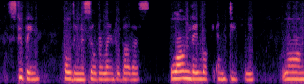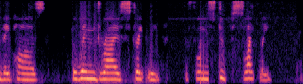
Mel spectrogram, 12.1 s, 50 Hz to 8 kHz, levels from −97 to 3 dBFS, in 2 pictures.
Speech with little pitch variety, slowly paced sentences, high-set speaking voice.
Yes: narrow, 1.6 semitones; slow, 115 wpm; high, 225 Hz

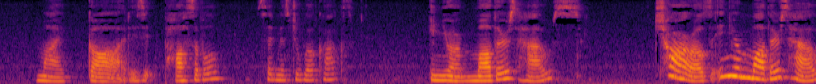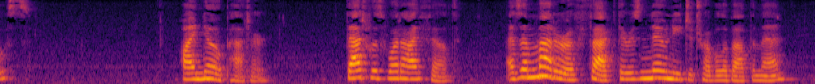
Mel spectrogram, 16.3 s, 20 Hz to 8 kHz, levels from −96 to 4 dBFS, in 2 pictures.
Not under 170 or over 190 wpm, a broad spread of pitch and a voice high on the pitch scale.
No: average, 145 wpm; wide, 6.6 semitones; high, 195 Hz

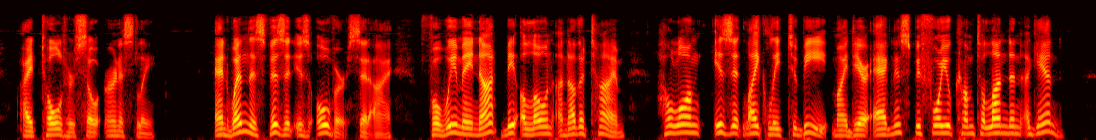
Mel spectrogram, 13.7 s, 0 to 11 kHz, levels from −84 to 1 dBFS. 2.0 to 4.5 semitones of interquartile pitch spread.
No: average, 5.1 semitones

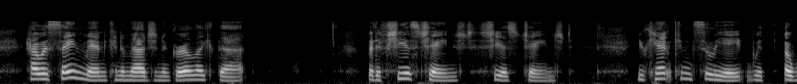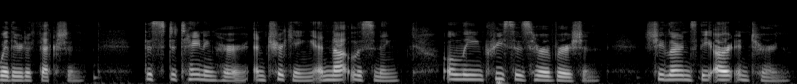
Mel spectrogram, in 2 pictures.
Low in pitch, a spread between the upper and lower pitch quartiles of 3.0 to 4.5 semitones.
No: high, 205 Hz; average, 3.5 semitones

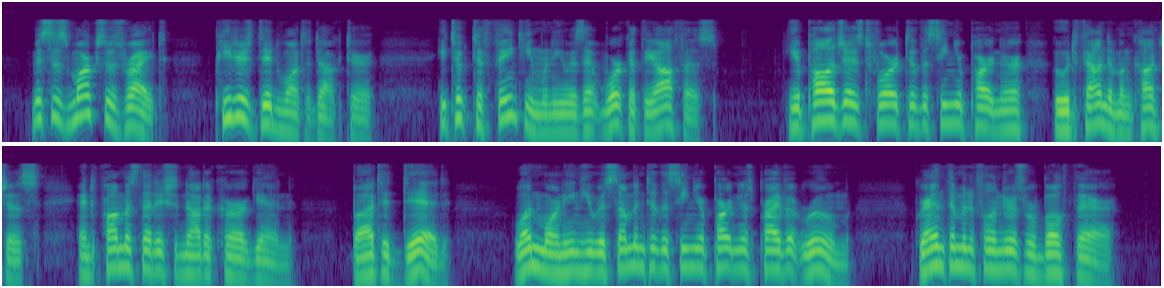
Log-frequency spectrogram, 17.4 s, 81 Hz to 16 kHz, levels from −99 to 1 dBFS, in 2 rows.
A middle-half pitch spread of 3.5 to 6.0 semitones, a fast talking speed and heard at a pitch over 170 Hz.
No: average, 4.5 semitones; fast, 215 wpm; medium, 155 Hz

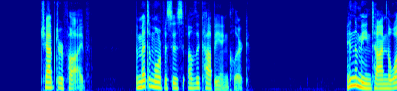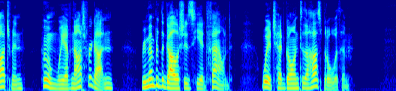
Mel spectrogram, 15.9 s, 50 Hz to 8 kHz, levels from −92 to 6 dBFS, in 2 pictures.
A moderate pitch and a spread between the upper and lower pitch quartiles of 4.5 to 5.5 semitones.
No: medium, 155 Hz; average, 4.1 semitones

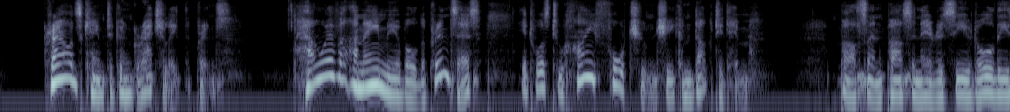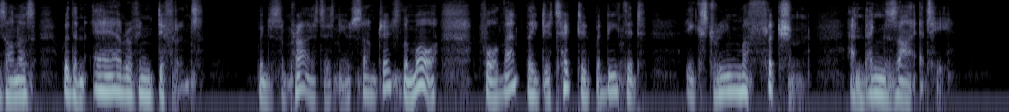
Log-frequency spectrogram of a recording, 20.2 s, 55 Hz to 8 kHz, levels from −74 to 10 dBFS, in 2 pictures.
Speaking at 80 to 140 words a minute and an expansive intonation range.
Yes: slow, 135 wpm; wide, 6.3 semitones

